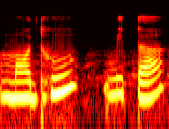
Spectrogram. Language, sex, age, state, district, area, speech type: Odia, female, 18-30, Odisha, Kendrapara, urban, spontaneous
